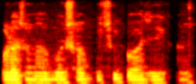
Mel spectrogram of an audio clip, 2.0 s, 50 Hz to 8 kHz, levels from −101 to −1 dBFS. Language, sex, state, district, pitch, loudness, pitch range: Bengali, male, West Bengal, Jhargram, 115 Hz, -25 LUFS, 110-115 Hz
